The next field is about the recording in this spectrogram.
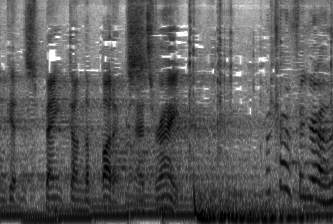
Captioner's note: slide projector clicks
